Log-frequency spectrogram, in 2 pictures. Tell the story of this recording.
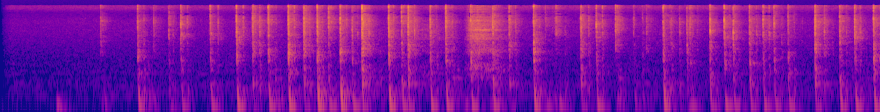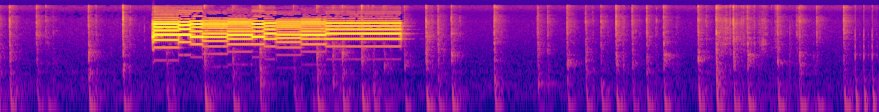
The device was placed on a desk in the office. I started typing on a keyboard. A phone ringing occurred while I was still typing.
